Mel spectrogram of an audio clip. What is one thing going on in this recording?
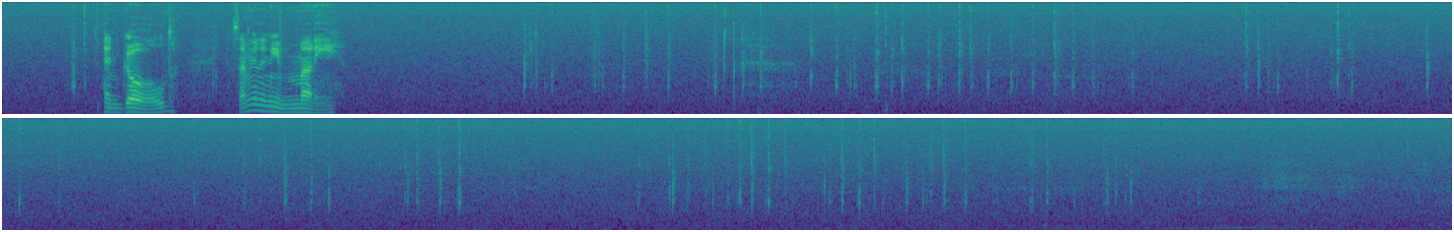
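Short game sound effects tap and click as a small character strikes plants and trees.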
